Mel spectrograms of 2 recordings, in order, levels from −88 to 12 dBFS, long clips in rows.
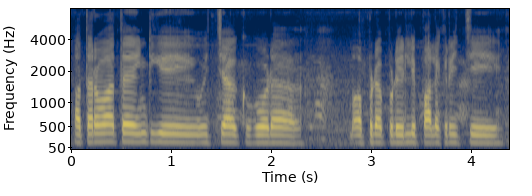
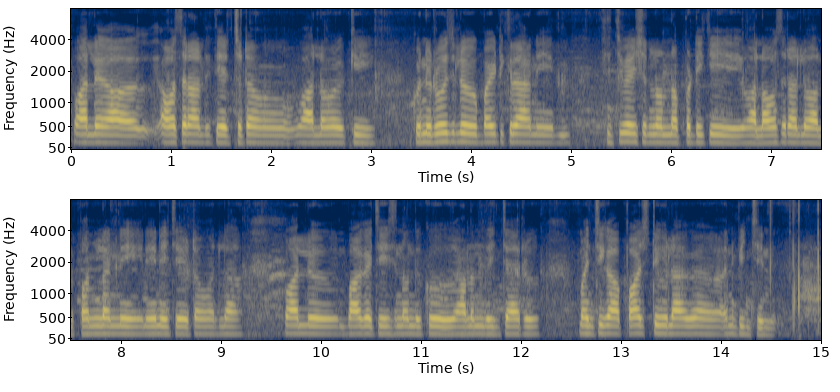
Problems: constant background noise, continuous background conversations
